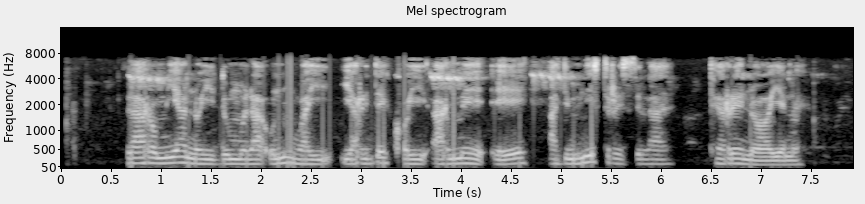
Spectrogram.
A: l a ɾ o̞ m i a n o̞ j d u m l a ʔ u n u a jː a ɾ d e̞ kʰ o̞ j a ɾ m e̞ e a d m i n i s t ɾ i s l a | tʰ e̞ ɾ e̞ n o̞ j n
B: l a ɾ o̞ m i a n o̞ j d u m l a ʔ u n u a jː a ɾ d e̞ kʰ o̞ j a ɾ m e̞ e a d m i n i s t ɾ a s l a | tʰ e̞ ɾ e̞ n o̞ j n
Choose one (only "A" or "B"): A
